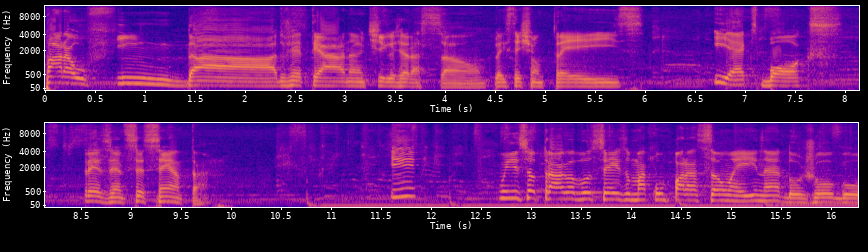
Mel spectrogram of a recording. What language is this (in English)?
Portuguese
